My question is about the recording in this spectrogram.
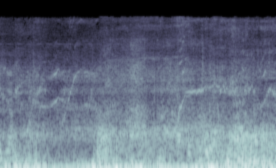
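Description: Wind buffeting the microphone with a heavy, uneven rumble. Over it comes the faint, distant whine of electric RC cars' brushless motors, rising and falling in pitch as they accelerate and brake around the track.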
